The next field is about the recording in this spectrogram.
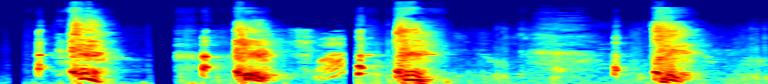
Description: Short sneezing compilation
